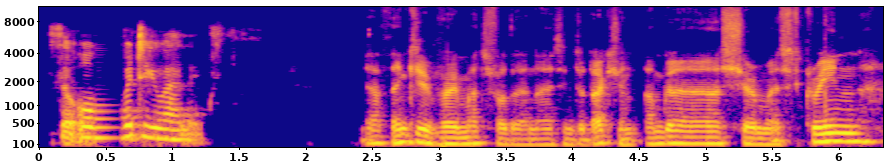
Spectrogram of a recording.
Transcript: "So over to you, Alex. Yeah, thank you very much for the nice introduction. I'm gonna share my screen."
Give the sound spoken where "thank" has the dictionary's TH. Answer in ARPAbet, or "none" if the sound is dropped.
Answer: TH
